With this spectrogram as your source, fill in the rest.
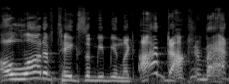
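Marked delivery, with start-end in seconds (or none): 1.4-2.3 voice cracking and breaking, worn-out. Retelling a tired voiceover take after long streams: imitating own cracking voice. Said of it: "my voice cracking".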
